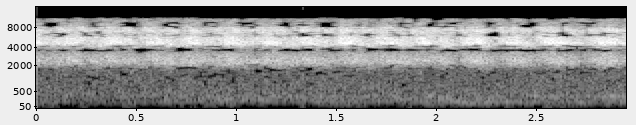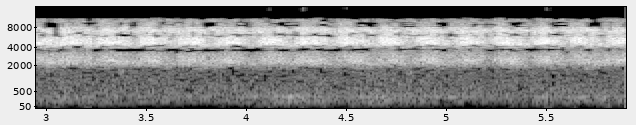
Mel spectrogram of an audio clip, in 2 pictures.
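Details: Crickets and other insects fill the air with a dense, steady high-pitched trilling. A faint pulsing runs through it at roughly two and a half beats per second, with no other sounds.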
